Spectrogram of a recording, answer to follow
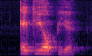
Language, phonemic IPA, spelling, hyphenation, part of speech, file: Dutch, /ˌeː.tiˈoː.pi.ə/, Ethiopië, Ethi‧o‧pië, proper noun, Nl-Ethiopië.ogg
- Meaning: Ethiopia (a country in East Africa)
